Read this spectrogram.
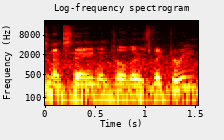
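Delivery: ordinary talk, nothing marked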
